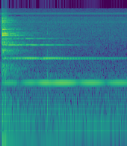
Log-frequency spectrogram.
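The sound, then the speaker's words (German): Wine glasses clink together once in a toast during a wine tasting, a bright strike followed by a clear ringing tone that lingers and slowly fades, with no talking. “Moment, ich nehme mal das Glas. Prost.”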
